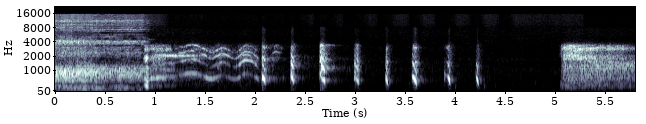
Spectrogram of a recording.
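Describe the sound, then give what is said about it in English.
A voice imitates an 8-year-old boy snoring: a wavering, wheezy whine followed by about nine quick, evenly spaced nasal snorts, fairly loud, with a rush of noise before and after. “The boy snores like a grown man.”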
